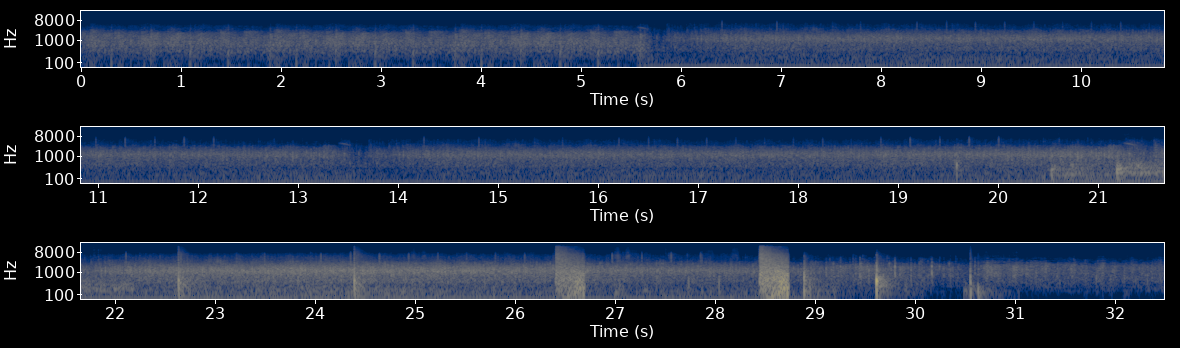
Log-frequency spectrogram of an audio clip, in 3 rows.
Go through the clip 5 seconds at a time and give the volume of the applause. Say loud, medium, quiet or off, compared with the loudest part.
medium, medium, medium, medium, loud, loud, medium.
